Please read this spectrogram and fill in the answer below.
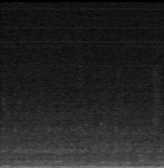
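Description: Quiet outdoor background in a pause between speech: a steady low rumble with faint distant voices.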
